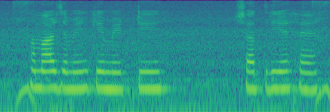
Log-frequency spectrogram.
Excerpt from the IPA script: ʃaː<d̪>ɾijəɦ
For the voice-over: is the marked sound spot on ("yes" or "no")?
no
